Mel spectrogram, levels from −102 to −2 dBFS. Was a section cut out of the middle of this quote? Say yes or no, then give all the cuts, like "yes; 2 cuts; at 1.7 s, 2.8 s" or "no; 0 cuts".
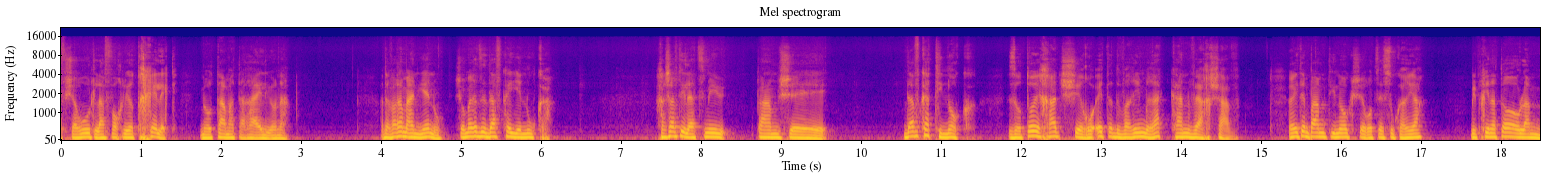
yes; 1 cut; at 4.8 s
